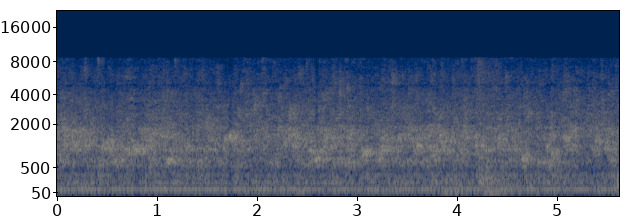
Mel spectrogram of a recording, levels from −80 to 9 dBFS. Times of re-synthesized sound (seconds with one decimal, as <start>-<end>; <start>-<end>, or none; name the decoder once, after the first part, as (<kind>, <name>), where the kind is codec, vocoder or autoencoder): 0.0-0.7 (vocoder, BigVGAN v2); 3.2-4.2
